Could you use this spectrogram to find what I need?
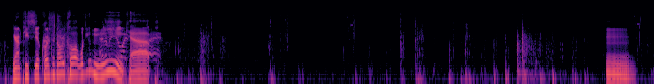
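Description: A young man talks with animation into a microphone, up close.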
